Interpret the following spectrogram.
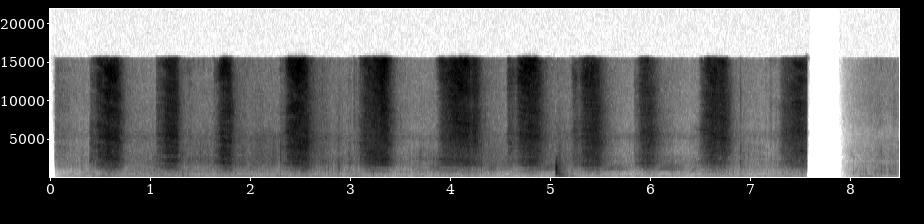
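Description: A short bundled-straw hand broom sweeping bare, dusty ground in about a dozen brisk strokes, roughly one and a half a second, each a short scratchy swish. The sweeping cuts off abruptly near the end.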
